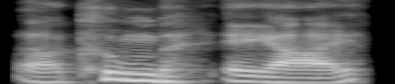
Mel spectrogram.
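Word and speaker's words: KumbAI: He's a CEO of the company that made him, which I believe I'm pronouncing it right, is Kumb AI, which is a play on Kumbaya, right?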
